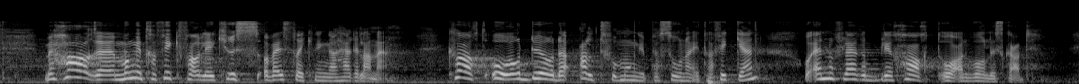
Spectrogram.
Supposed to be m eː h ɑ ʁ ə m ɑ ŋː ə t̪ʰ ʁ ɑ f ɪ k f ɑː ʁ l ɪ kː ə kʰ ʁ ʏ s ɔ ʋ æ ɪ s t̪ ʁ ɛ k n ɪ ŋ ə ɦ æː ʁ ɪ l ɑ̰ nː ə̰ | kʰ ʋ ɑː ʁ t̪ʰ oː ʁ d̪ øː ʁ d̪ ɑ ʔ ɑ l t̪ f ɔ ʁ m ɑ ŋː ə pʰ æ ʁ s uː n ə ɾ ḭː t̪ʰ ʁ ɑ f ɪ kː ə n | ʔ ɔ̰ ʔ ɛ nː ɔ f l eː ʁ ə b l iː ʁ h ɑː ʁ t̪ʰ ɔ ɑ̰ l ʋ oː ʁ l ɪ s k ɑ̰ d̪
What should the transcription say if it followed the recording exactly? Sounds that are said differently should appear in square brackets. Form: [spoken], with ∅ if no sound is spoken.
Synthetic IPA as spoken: m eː h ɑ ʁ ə m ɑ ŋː ə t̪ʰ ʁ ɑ f ɪ k f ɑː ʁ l ɪ [∅] ə kʰ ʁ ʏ s ɔ ʋ æ ɪ s t̪ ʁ ɛ k n ɪ ŋ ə ɦ æː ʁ ɪ l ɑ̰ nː ə̰ | kʰ ʋ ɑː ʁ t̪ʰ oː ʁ d̪ øː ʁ d̪ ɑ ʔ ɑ l t̪ f ɔ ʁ m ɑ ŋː ə pʰ æ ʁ s uː n ə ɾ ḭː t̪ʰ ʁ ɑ f ɪ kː ə n | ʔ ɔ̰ ʔ ɛ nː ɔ f l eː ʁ ə b l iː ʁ h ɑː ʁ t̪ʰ ɔ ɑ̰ l ʋ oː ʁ l ɪ s k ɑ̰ d̪

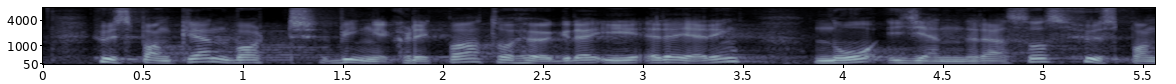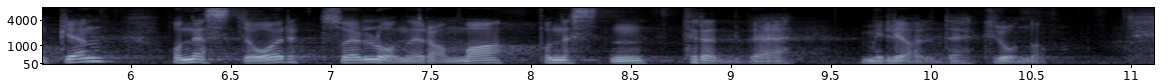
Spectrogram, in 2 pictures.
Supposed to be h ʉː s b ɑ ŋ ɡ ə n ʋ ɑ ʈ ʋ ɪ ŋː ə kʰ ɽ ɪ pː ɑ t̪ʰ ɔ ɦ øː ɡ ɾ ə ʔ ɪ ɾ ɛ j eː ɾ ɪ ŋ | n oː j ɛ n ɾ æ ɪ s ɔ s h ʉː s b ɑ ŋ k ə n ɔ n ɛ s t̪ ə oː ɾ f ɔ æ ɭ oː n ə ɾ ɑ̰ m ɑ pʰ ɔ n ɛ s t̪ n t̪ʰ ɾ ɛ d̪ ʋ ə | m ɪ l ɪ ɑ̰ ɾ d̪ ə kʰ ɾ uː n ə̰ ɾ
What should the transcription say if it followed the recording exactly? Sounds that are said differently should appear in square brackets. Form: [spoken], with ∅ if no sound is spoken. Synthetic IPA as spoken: h ʉː s b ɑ ŋ [k] ə n ʋ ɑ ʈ ʋ ɪ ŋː ə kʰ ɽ ɪ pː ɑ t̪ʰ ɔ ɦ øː ɡ ɾ ə ʔ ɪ ɾ ɛ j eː ɾ ɪ ŋ | n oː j ɛ n ɾ æ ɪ s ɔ s h ʉː s b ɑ ŋ k ə n ɔ n ɛ s t̪ ə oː ɾ [s] ɔ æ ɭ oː n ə ɾ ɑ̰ m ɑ pʰ ɔ n ɛ s t̪ n t̪ʰ ɾ ɛ d̪ ʋ ə | m ɪ l ɪ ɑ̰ ɾ d̪ ə kʰ ɾ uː n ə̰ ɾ

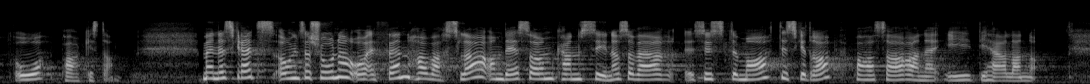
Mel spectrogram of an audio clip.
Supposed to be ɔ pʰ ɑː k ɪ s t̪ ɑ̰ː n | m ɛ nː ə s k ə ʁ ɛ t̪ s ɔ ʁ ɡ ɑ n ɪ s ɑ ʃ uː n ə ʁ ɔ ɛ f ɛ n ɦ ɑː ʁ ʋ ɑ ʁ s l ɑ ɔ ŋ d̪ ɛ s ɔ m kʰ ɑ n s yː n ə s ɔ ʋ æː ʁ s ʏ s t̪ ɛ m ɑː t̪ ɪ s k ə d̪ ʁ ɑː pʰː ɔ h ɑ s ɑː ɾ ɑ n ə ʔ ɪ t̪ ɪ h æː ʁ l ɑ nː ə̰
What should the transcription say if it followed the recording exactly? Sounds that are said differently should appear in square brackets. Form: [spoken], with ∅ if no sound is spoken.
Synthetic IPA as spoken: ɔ pʰ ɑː k ɪ s t̪ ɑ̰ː n | m ɛ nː ə s k ə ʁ ɛ t̪ s ɔ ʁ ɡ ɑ n ɪ s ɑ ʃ uː n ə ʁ ɔ ɛ f ɛ n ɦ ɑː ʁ ʋ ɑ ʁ s l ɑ ɔ [m] d̪ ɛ s ɔ m kʰ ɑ n s yː n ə s ɔ ʋ æː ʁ s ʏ s t̪ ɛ m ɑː t̪ ɪ s k ə d̪ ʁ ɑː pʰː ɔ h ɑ s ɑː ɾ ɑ n ə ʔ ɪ [d̪] ɪ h æː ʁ l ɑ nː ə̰

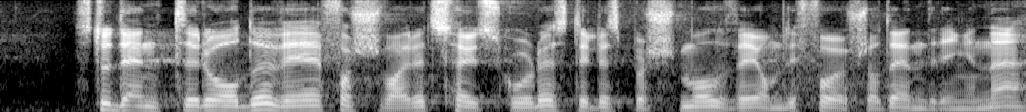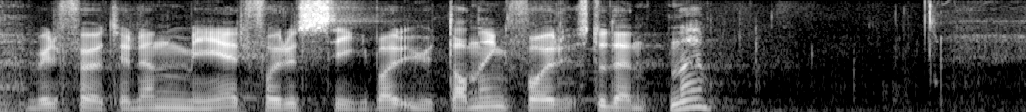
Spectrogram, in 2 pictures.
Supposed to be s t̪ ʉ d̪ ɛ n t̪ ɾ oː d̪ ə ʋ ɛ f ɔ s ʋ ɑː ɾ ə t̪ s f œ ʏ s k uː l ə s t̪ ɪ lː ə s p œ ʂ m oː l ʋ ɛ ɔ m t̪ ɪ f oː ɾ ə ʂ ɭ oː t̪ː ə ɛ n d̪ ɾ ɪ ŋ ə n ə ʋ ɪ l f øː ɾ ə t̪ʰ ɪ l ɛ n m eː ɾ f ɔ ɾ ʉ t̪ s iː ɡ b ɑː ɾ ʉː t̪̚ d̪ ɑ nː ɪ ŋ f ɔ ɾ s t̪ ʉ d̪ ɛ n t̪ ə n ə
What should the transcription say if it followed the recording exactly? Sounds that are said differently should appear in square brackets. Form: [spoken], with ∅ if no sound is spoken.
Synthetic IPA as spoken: s t̪ ʉ d̪ ɛ n t̪ ɾ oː d̪ ə ʋ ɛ f ɔ [ʂ] ʋ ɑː ɾ ə t̪ s [h] œ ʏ s k uː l ə s t̪ ɪ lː ə s p œ ʂ m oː l ʋ ɛ ɔ m [d̪] ɪ f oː ɾ ə ʂ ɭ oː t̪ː ə ɛ n d̪ ɾ ɪ ŋ ə n ə ʋ ɪ l f øː ɾ ə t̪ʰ ɪ l ɛ n m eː ɾ f ɔ ɾ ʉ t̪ s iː ɡ b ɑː ɾ ʉː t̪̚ d̪ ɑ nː ɪ ŋ f ɔ ɾ s t̪ ʉ d̪ ɛ n t̪ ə n ə

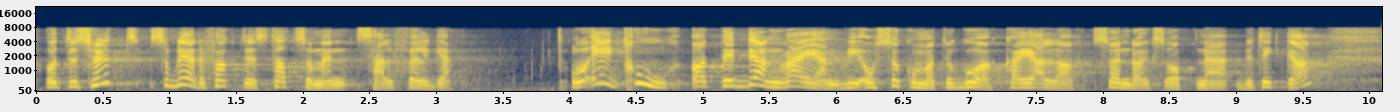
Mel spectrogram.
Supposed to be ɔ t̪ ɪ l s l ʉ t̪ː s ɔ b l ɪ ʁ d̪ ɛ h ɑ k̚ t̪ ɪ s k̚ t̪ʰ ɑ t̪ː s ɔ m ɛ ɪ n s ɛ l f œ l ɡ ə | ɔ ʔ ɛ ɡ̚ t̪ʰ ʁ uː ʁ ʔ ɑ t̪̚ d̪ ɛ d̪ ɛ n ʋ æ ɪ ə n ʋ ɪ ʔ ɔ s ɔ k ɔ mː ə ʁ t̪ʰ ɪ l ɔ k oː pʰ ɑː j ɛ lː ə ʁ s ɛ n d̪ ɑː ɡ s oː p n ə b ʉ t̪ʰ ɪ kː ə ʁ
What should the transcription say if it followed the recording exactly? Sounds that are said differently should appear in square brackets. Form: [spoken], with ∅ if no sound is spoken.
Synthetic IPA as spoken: ɔ t̪ ɪ l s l ʉ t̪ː s ɔ b l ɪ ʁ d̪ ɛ [f] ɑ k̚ t̪ ɪ s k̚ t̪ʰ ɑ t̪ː s ɔ m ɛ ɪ n s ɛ l f œ l ɡ ə | ɔ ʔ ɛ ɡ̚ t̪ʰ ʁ uː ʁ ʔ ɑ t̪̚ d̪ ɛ d̪ ɛ n ʋ æ ɪ ə n ʋ ɪ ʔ ɔ s ɔ k ɔ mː ə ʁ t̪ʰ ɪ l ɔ [ɡ] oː [kʰ] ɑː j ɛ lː ə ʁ s [œ] n d̪ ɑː ɡ s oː p n ə b ʉ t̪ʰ ɪ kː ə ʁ

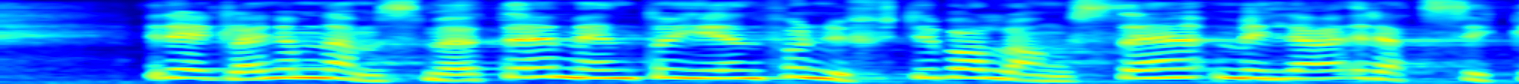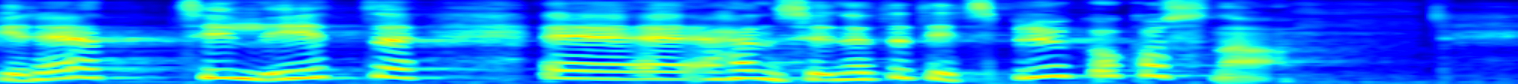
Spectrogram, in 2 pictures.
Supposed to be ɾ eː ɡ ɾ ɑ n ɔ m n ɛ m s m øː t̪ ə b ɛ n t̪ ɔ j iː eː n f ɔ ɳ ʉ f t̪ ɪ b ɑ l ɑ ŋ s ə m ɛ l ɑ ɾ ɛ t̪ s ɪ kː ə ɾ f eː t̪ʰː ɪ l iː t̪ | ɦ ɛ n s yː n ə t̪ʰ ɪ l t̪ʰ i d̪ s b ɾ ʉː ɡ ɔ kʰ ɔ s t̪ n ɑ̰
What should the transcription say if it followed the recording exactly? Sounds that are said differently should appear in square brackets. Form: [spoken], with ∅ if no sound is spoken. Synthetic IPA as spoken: ɾ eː ɡ [l] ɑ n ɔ m n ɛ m s m øː t̪ ə [m] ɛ n t̪ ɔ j iː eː n f ɔ ɳ ʉ f t̪ ɪ b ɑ l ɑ ŋ s ə m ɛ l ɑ ɾ ɛ t̪ s ɪ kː ə ɾ [h] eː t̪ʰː ɪ l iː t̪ | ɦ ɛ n s yː n ə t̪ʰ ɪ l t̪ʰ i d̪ s b ɾ ʉː [k] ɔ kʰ ɔ s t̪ n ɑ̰

